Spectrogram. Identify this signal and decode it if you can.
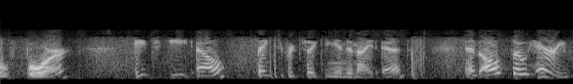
Emergency Alert System (SAME) tones, heard as harsh buzzing bursts, with speech. It is heard from 0.6 to 4.7 s.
